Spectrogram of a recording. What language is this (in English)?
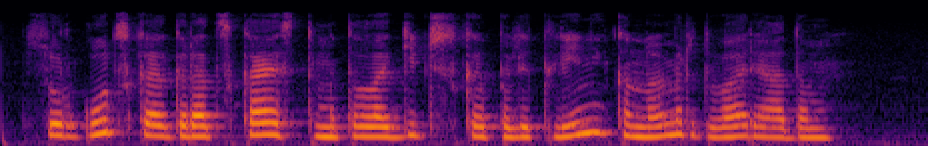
Russian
